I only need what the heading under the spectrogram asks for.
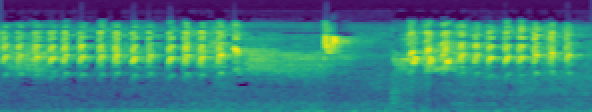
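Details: Long-tailed shrike in full, lively song with a rich repertoire: fast pulsed chatter repeated about six times a second, a sharp high upslurred note, then a fresh run of rapid rhythmic twitters.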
